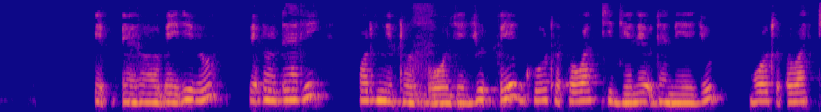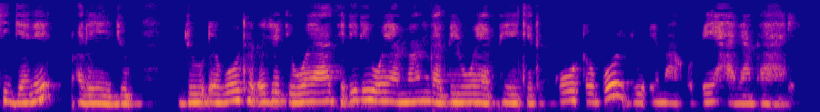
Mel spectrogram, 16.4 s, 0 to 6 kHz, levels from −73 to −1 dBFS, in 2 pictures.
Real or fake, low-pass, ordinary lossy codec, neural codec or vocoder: fake; 5.4 kHz; MP3, 24 kbps; codec, 16 kHz in and 24 kHz out, 1 kbps, XY-Tokenizer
